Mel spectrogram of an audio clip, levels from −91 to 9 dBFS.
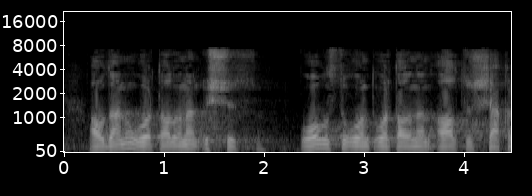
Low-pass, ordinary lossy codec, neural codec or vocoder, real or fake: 7.2 kHz; MP3, 32 kbps; none; real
